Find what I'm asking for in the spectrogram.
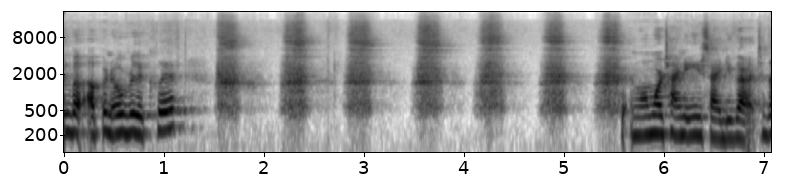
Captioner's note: quick breaths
